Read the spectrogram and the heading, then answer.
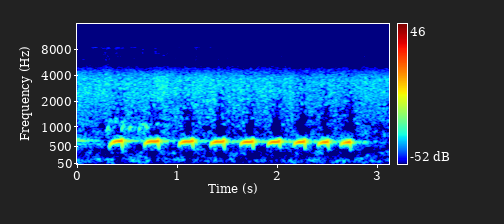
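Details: White-eared brown dove (alimokon), heard during cage-trap hunting, gives nine evenly spaced low hooted notes in quick succession, each with a short upward inflection, against a steady background hiss.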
